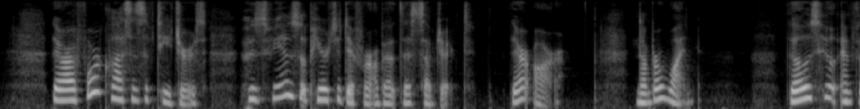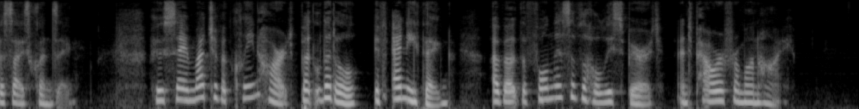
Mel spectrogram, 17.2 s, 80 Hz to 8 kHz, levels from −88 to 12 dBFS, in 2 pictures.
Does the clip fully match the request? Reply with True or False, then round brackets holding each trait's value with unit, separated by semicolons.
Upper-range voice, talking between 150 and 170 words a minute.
True (240 Hz; 155 wpm)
